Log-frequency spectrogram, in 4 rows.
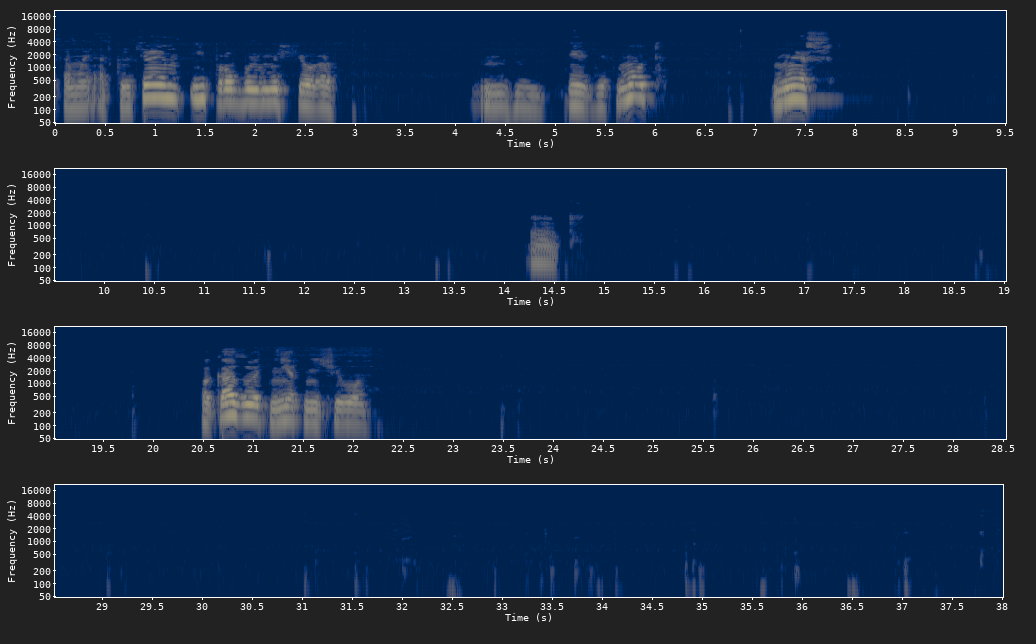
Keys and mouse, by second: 2.9-5.3 drag, 6.9-10.5 drag, 13.3-17.1 drag, 23.6-29.2 drag, 31.1 click, 33.1 shift+click, 34.6 ctrl+p.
